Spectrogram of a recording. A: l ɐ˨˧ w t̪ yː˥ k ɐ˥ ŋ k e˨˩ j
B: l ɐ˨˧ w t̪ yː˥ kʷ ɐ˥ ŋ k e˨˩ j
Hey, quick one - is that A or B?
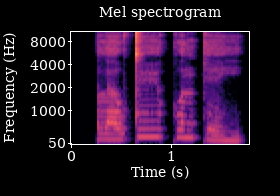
B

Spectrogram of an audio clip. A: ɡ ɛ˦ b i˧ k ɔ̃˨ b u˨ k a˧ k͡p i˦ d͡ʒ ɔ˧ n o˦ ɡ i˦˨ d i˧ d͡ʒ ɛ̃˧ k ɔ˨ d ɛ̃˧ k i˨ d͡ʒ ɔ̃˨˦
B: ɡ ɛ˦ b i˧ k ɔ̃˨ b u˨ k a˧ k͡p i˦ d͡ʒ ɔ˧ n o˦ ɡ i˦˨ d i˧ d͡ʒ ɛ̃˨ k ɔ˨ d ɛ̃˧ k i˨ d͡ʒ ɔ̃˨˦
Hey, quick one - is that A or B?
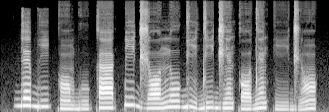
A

